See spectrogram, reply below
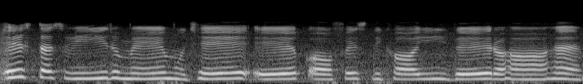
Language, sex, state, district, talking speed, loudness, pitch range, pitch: Hindi, female, Madhya Pradesh, Katni, 105 wpm, -16 LUFS, 240-270 Hz, 260 Hz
